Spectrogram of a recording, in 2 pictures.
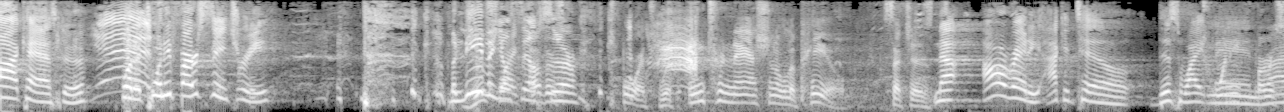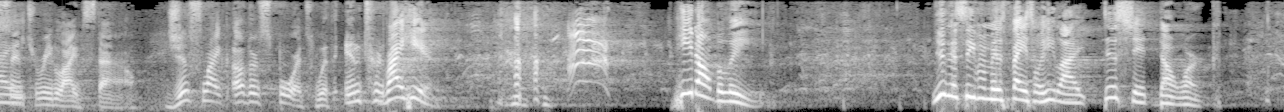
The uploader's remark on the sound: live at the Knight Theater in downtown Charlotte, NC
